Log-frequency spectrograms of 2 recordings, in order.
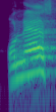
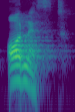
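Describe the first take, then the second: First: The stress is on the second syllable. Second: The stress is on the first syllable. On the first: The speaker calls it wrong. "Honest नहीं" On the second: The speaker calls it right. "the stress on the first syllable"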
